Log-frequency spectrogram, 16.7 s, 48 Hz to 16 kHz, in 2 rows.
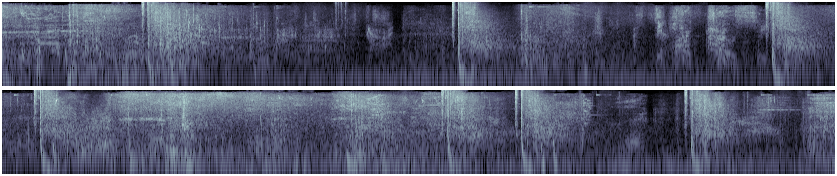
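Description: Gunfire in Alan Wake 2, a dark horror game, comes as repeated sharp loud bursts in an irregular rhythm over a dense, noisy game soundscape, with mechanical creaks and crashes mixed in.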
